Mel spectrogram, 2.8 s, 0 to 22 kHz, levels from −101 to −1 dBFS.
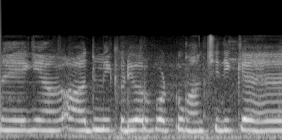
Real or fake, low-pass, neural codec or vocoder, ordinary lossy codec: real; none; none; none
